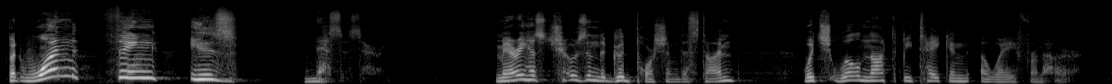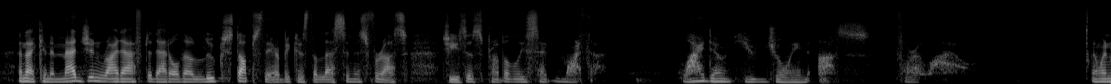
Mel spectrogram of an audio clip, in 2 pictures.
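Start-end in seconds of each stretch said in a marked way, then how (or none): 0.1-3.7 "But one thing is" drawn out very slowly and loud, "necessary" whispered; slow and weighty, dropping to a whisper on "necessary"; slow stressed phrase. Shown as a demonstration. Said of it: "an incredibly important word". 16.7-20.8 gentle whisper. Acted. Jesus gently invites Martha.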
